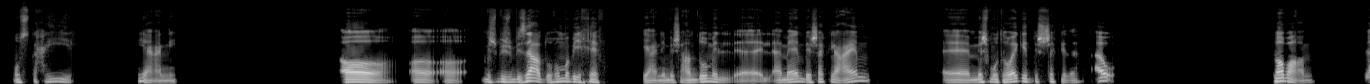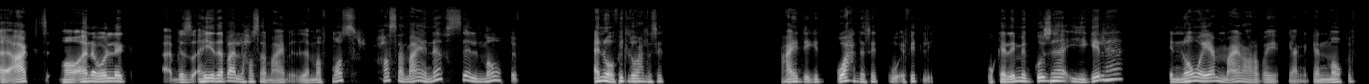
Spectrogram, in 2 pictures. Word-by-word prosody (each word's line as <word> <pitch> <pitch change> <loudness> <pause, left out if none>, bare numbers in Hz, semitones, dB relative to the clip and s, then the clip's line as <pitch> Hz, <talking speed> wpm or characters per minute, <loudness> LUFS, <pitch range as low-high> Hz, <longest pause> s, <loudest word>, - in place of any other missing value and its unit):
مستحيل، 120 +2 -4 0.7
يعني 85 +2 -3 1.6
آه 110 -4 +7 0.2
،آه، 105 -2 +1
آه، - - -3 0.2
مش 115 +2 -2
مش 120 -2 +1
بيساعدوا، 115 -2 +4
هُم 130 +2 0
بيخافوا، 110 -4 -1 0.3
يعني 95 -1 -1
مش 100 +1 -1
عندهم 125 +7 +1
ال 105 -6 -3
الأمان 115 +6 0
بشكل 115 -1 +2
عام 155 - +1 0.7
آآ، 100 -1 +1
مش 115 +5 +2
متواجد 120 +4 +2
بالشكل 115 -4 +2
ده 95 - -10 0.2
أو - - +4 1.5
طبعًا، 140 - +4 0.6
عكس - - +3
ما 110 - 0
هو - - +4
أنا 135 +1 +5
باقول 140 +2 +3
لِك 140 -3 0 0.3
أ - - -4
بالض 115 +2 -3
هي 145 +2 +4
ده 145 - +4
بقى 155 +1 +2
اللي 125 -5 -2
حصل 125 -1 -3
معايا 100 +2 -4
ب 110 - -13
لمّا 105 0 -5
في 135 +7 -10
مصر 180 +1 -5
حصل 175 -3 -4
معايا 150 +6 -1
نَفس 215 - -5
الموقِف، 145 - -3 0.8
أنا 160 +2 +5
وقفت 155 -1 +2
لي 140 - +2
واحدة 135 -3 -1
سِت. 135 +3 -7 1.2
عادي 120 0 0
جدًا، 120 +1 -7 0.2
واحدة 150 -6 +3
سِت 130 +2 -7
وقفت 140 -1 -6
لي، - - -11 0.6
وكلمت 130 +3 +1
جوزها 165 0 +3
ييجي 135 +5 -1
لها 230 +4 -2 0.5
إن 115 +3 -1
هو 155 +2 +4
يعمِل 150 -1 +2
معايا 125 +3 0
العربية، 105 -3 -5
يعني - - -8
كان 105 +2 -2
موقِف 120 +4 -3
120 Hz, 150 wpm, -22 LUFS, 110-145 Hz, 1.6 s, آه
